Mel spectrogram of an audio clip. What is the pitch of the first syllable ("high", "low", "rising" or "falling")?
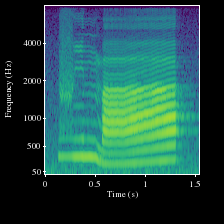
high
